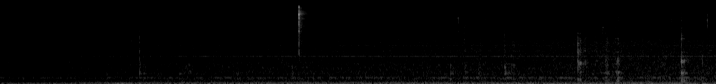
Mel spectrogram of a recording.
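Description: Faint clicks and handling noises from a hard plastic mini grinder (rotary tool) being turned over in the hands, with one sharp click about three seconds in; the tool is not running.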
